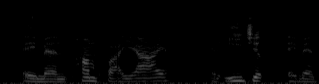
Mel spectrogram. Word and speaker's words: Pamphylia: I didn't look up the phonics on these, but that's a Western pronunciation. Amen. Pamphylia in Egypt. Amen. P-A-M-P-H-Y-L-I-A.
